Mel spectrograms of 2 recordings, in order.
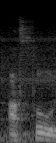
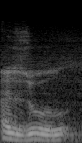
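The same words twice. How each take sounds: First: The z is said as a soft th sound. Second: The z is said as a buzzing z sound. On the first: The speaker calls it right. "you pronounce the letter Z as a T H sound" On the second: The speaker calls it wrong. "It's not azul"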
